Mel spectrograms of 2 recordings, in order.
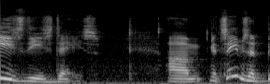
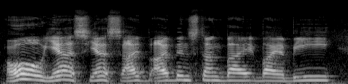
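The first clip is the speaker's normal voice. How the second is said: ordinary talk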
